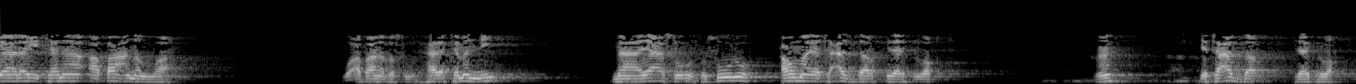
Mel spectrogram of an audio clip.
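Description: An older man gives a Quran exegesis lesson in a classroom. He explains step by step, checks on his students and chants the verses. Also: mid-range voice. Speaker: Quran teacher. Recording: tinny lo-fi recording in an echoey hall.

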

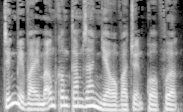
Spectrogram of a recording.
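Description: Man, audiobook narration, expressive, lively pitch, dark timbre. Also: quick pace, no room sound, studio quality. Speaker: storyteller.

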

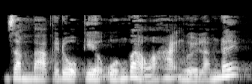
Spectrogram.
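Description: A woman's voice: on the low side, animated, quick pace. A woman voicing a timid young housemaid who stammers and pleads anxiously. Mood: eager. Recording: long hall reverb.

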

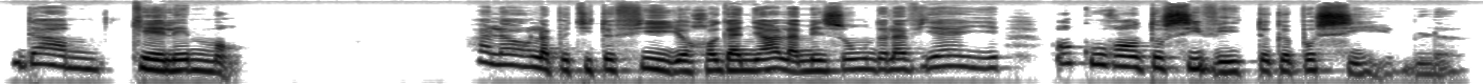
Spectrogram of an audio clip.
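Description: A woman reading a folk tale aloud as an audiobook narrator, measured and expressive. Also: medium pitch. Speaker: audiobook reader. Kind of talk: scripted storybook narration.

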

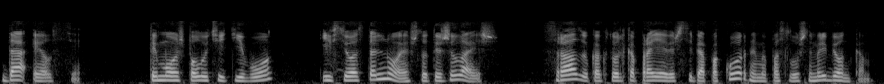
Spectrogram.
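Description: A woman voicing a strict, cold father who speaks in a low, commanding, measured voice in an audiobook. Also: no echo, highs cut off, lightly acted. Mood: stern, cold. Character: stern cold father, strict then tender.

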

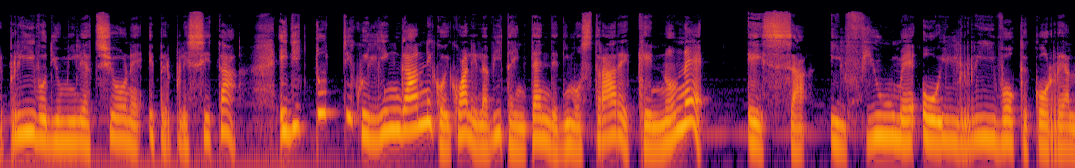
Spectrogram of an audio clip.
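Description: A woman narrating a literary novel aloud in a measured, expressive reading. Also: medium pitch, slightly rough, no room sound. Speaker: audiobook narrator.

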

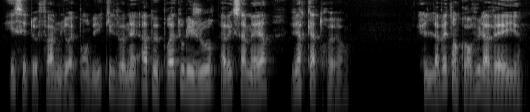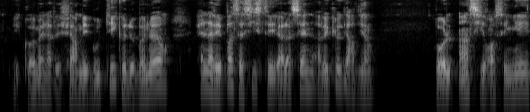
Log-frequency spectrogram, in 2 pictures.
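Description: A man narrating a novel in a steady, measured audiobook reading. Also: medium pitch.

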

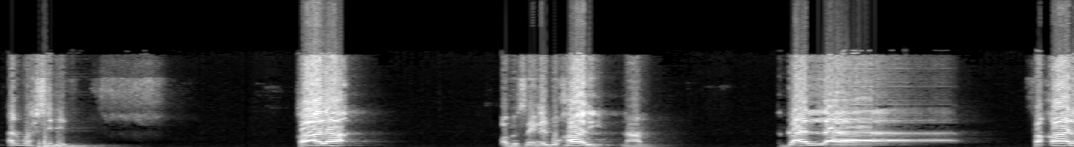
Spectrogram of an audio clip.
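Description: A man giving a colloquial religious lesson, moving between classical quotations and everyday asides, with sudden high rises in his voice. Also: low-quality recording. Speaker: preacher.

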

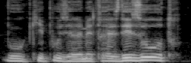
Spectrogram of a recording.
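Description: A man's voice: medium pitch, moderate pace, close to an everyday voice. A man voicing a furious, insulted young male secretary in an audiobook, his voice raised in anger. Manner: shouting in rage.

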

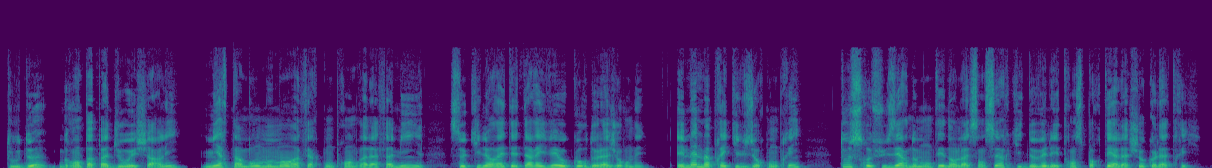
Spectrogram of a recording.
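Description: A man narrating a children's audiobook in a calm, low storytelling tone. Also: a little fast. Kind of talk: audiobook reading.

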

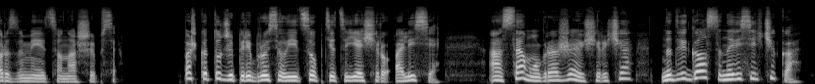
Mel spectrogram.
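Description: A woman's voice: lowish voice, no room sound, clean studio sound. Woman reading a children's story aloud. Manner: expressive storytelling. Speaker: narrator.

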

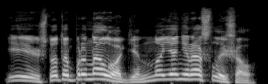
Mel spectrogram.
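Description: A man's voice: sits high, very animated, moderate pace, no echo, clean studio sound, voice pushed up. Rostislav, a man doing a frantic ghost officer. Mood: indignant. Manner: breathless, indignant shouting reports. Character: frantic ghost of an old-time male army officer. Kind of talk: audiobook character voice.

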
